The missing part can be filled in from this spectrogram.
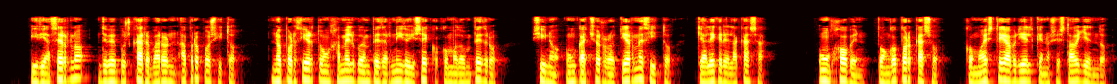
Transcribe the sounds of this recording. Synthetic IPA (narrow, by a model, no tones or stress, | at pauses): iðeaθe̞ɾlo̞d̪e̞βeβuskaɾβaɾo̞napɾo̞po̞sit̪o̞ | no̞po̞ɾθje̞ɾt̪ouŋxame̞lɣoe̞mpe̞ðeɾniðo̞ise̞ko̞ko̞moðo̞mpe̞ðɾo | sino̞uŋkat͡ʃo̞rot̪je̞ɾne̞θit̪o̞ | keale̞ɣɾelakasa | uŋxo̞βe̞mpo̞ŋɡo̞po̞ɾkaso̞ | ko̞moe̞st̪eɣaβɾje̞lke̞no̞se̞st̪aoʝend̪o̞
